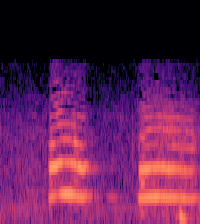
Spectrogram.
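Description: A cat meows twice, two fairly loud, drawn-out tonal cries separated by a short pause, the second slightly longer and trailing off. No one speaks.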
